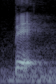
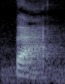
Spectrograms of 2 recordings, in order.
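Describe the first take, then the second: First: The vowel is flatter, like an E. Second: The vowel is open and wide. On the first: The speaker calls it wrong. "they might say beck" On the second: The speaker calls it right. "the short A sound"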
